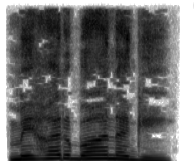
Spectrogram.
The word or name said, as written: ಮೆಹರ್ಬಾನಗಿ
